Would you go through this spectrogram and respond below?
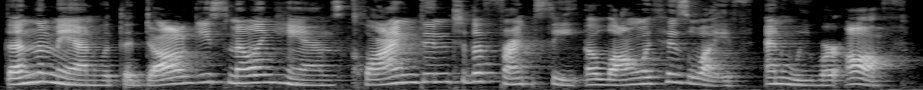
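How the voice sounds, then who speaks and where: A woman voicing a weary, scornful male hamster in a children's storybook, telling his tale in a grumbling, unhurried way. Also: fairly high pitch, lively intonation, pushed and bright. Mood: weary, indignant.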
